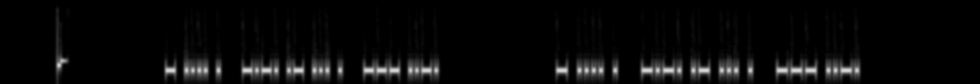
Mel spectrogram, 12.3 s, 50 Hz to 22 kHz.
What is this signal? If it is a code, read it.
Morse code, heard as a keyed tone, about 31 wpm, 700 Hz. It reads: THE CASE OF THE CASE OF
